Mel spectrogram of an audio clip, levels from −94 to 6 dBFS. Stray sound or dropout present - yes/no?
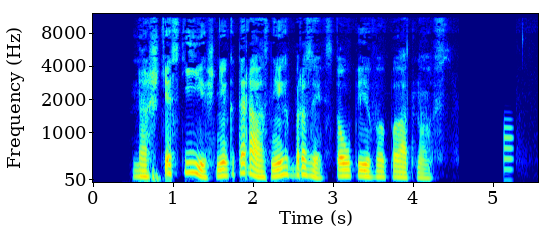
yes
